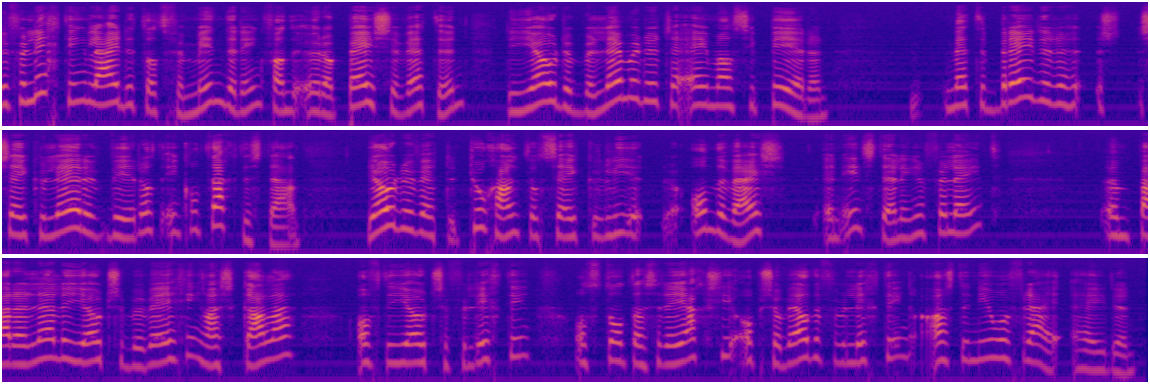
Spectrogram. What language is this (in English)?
Dutch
